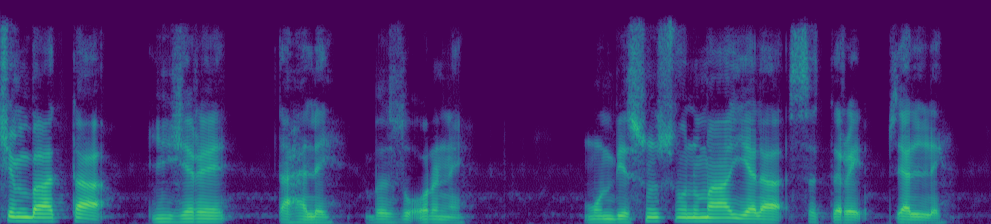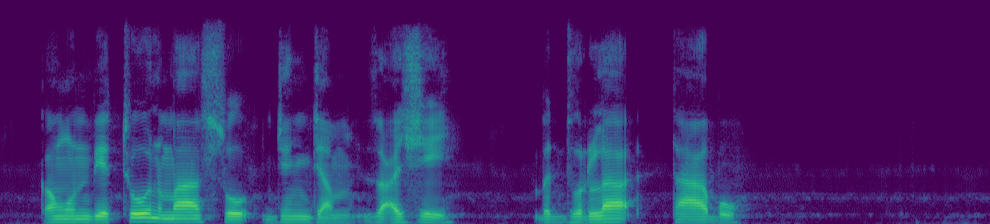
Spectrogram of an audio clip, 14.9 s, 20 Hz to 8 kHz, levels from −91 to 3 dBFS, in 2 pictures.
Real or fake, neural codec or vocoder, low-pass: fake; codec, 16 kHz, 4 kbps, X-Codec, HuBERT features, trained on LibriSpeech; 7.2 kHz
